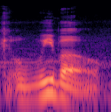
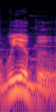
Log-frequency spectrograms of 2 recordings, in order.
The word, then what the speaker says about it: weeaboo: do hello uh catholic weibo or weeaboo excuse me there's there's an extra syllable in there oh well thanks for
